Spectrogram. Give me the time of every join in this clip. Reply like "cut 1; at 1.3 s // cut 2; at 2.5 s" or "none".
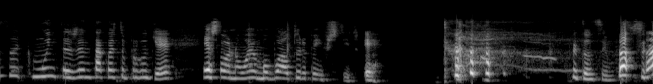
cut 1; at 1.5 s // cut 2; at 2.2 s // cut 3; at 3.6 s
